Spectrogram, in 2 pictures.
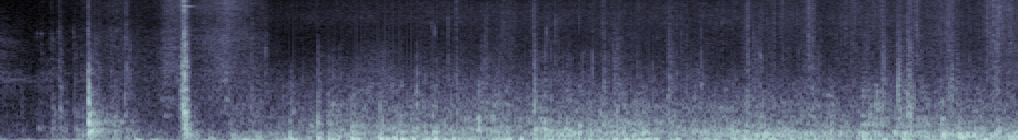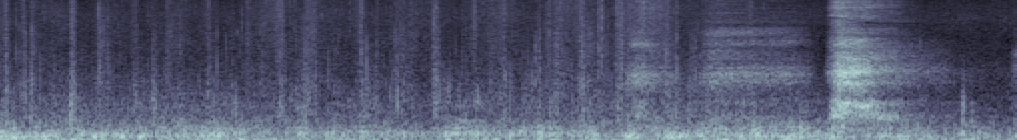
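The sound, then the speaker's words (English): Horse hooves clip-clop steadily across a field in a continuous uneven rhythm, with wind buffeting the microphone and a brief snort-like burst near the end. “It's a talking horse?”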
